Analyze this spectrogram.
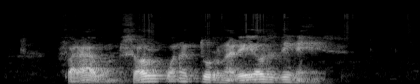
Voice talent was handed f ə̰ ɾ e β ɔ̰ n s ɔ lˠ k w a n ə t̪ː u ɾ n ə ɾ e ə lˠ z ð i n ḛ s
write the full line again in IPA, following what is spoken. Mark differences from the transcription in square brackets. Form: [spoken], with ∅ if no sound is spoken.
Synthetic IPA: f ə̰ ɾ [a] β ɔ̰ n s ɔ lˠ k w a n ə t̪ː u [r] n ə ɾ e ə lˠ z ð i n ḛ s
